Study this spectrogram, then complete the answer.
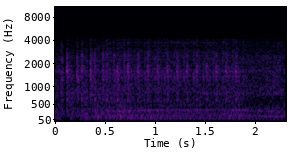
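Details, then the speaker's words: Tractor diesel with sound complaint, after loosening and retightening the injector line to bleed out dirt: lumpy, uneven idle with missing pulses, still unchanged, seemingly firing on two cylinders; diesel misfire, injector nozzle next checked. "आप अभी भी हमें इसके side में कुछ नजर नहीं आ रहा है इसका साउंड वैसा का वैसा ही है"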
